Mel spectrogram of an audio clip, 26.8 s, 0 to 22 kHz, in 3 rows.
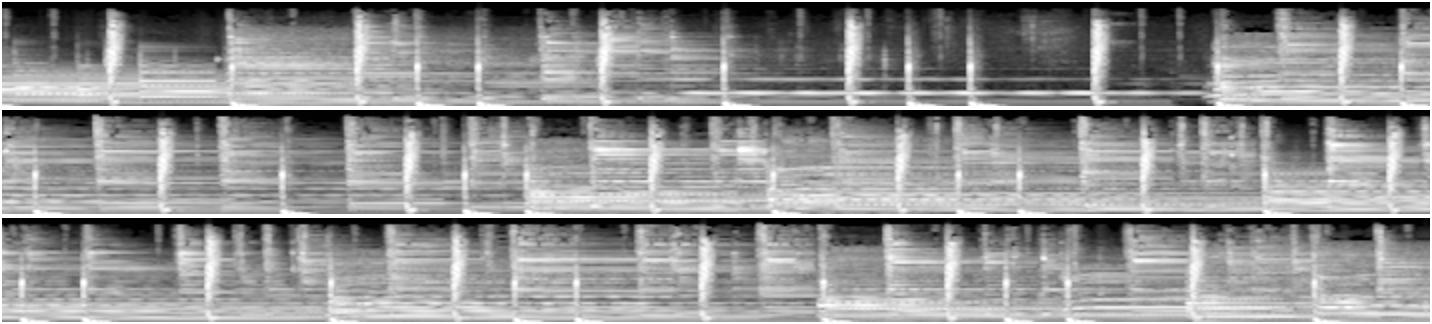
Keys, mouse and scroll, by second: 23.2-24.0 scroll down 1, 24.8-25.7 scroll up 1.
